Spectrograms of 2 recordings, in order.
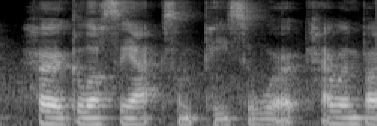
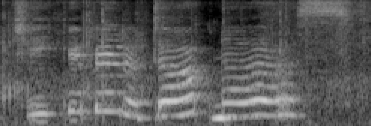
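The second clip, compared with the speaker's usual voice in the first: high, slow teasing sing-song; playful mock-naughty tone; cheeky; 14 semitones higher, slower than usual. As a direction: tease it out with a wink in the voice. Playfully picks a dark sticker.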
